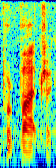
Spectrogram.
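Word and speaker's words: Portpatrick: Port Patrick. Yeah, I say a wee bit quicker because to me it's one word, but Port Patrick I call Patrick.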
